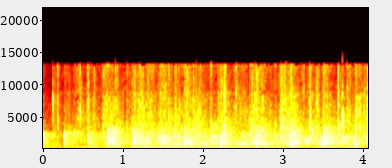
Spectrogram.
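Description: A congregation applauding, with many people clapping steadily, over a low steady hum.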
